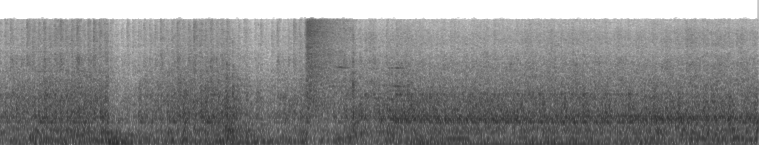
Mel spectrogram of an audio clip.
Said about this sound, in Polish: pan jest właścicielem tego pięknego, zabytkowego Jelcza, który tutaj stoi obok i słychać warkot silnika.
